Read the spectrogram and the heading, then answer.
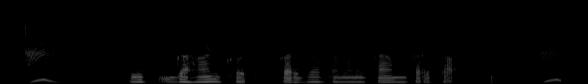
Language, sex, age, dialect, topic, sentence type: Marathi, male, 31-35, Southern Konkan, banking, statement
